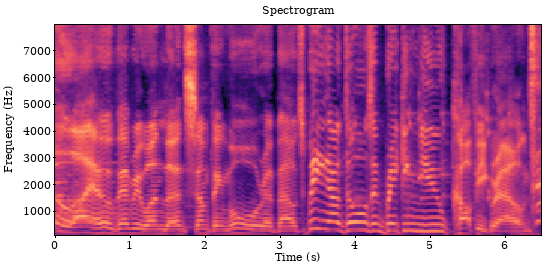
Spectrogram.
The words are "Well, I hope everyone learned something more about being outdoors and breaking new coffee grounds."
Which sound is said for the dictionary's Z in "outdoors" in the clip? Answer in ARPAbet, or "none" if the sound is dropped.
Z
